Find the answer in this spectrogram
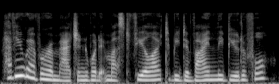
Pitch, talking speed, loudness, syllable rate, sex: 220 Hz, 280 wpm, -15 LUFS, 8.5 syllables/s, female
